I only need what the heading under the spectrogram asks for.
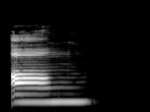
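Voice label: "ang", Chinese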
